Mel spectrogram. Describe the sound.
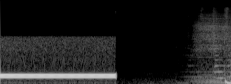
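Telephone dial tone while a call is connected: a steady, loud, continuous tone holds for about a second, cuts off abruptly into near silence, and is followed by a low rising rush of line noise.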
